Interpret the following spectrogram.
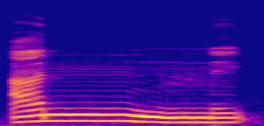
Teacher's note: আর নুনটা জিহ্বার আগাটা উপরের তালুর সঙ্গে লাগিয়ে গুণ হবে।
